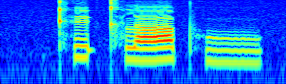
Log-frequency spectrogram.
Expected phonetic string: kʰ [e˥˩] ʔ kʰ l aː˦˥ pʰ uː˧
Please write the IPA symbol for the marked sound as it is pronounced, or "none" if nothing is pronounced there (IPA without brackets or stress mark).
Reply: e˦˥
